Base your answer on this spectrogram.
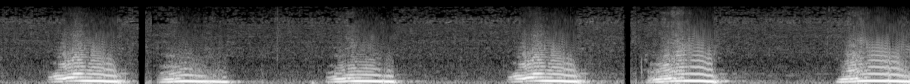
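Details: Captive Siberian tiger of the Penza family at Seoul Grand Park, Korea, calling "aung": low, rounded moaning calls that rise and fall, about one second each, coming roughly every two seconds in a steady sequence.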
